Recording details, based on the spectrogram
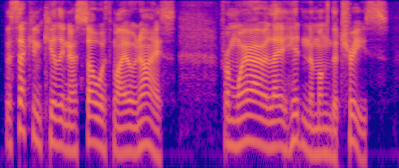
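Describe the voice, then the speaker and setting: A man's voice: a little high, fairly quick, fairly bright tone, smooth, dry recording. A man narrating a radio play in a theatrical storybook style.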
